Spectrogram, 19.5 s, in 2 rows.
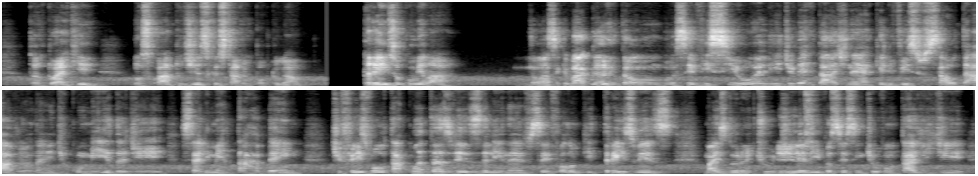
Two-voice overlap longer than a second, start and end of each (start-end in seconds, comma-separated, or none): none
